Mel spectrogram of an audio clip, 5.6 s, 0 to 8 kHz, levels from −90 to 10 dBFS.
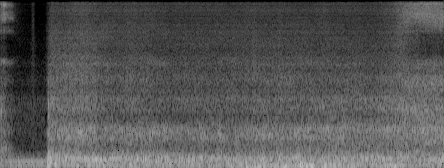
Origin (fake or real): fake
